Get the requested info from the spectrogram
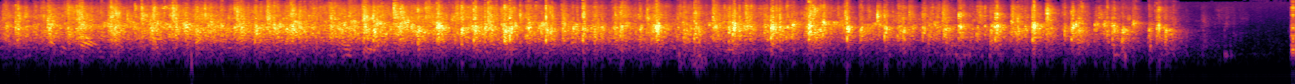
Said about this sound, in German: Wir begrüßen mal beide mit einem tosenden Applaus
